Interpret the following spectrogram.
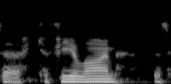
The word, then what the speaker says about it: Kaffir: It's a Kaffir lime, that's how you say it.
